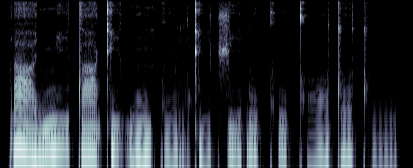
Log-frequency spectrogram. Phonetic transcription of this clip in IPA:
ɾ a˦˨ ɲ i˦ t a˦ kʼ i˦ ɡʷ ũ˨ k u˨ r kʼ i˨ t͡ʃ i˦ ɗ u˦ kʰ u˦ kʰ ɔ˨˦ t o˦ tʰ u˨

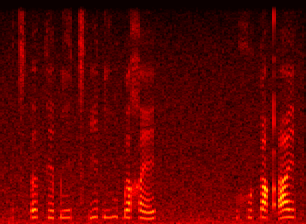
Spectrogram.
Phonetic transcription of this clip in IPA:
t͡sʼ ə˧˥˧ k ɪ˨ ɓ e̤˧˥˧ t͡sʼ i˧˥˧ ɗ i̤˧˥˧ ŋ ɓ ə˨˦ χ e˨˩˦ | xʷ ɐ˨˦ ɠ ə˨˩˦ qʼ e˧˥˧

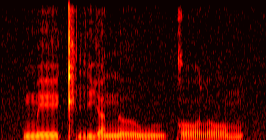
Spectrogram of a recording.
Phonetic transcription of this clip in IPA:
m eː˦˥ kʰ r i˨˩ a̯ n ɤː˩˦ w uː˩˦ k ɔː˨˩ l ɔː˧ m

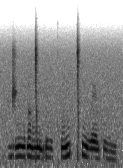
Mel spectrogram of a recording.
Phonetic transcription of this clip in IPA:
d͡ʒ ɨː ɗ ɔ̃ ŋ͡ǀ ĩ b r ɨː kʷʰ ĩː p ǀʰ ĩ β ɛ l xʷ ɨː

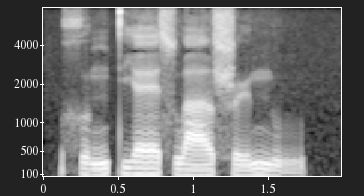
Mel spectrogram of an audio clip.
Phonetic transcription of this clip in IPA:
x ʊ˨˦ ŋ t̪ j ɛ˦ s w ä˨˦ ʂ ɻ̩˨˦ n̪ ṵ˨˩

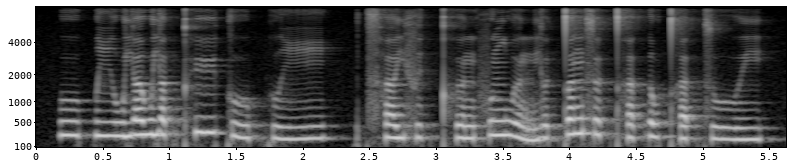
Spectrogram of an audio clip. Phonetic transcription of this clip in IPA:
uː˧ k̚ w iː˧ w j ɐ˥ w j ɐ˥ k̚ pʰ yː˥ k uː˨ p̚ kʷ iː˨˧ | t͡sʰ ɐ˨ j f ɪ˨ k̚ pʰ ɵ˨ n f ʊ˥ ŋ w ɵ˨˩ n j ɵ˧ t̚ t̪ ɐ˥ ŋ s ɵ˧ t̚ t̪ʰ ɐ˨˥ k̚ ɐ˨˥ w t̪ʰ ɐ˨˥ t̚ t͡s uː˨ j

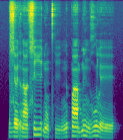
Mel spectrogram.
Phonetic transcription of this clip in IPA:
z ɛ˨ r ã˨ s iː˦ ɗ ũ˨ pʰ iː˨ ŋ ɪ˦ p ã˦ ɓ ĩ˦˨ ŋ ɣ u˦ l eː˨

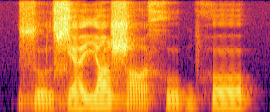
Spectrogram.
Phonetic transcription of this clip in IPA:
z u˩ l ʑ æ˧˥ j ɑ˥ ʐ ɑ˩ x u˧˥ b h o˥

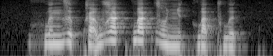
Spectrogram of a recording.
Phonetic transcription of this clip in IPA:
h w ə˨˦ n z ə˨˩ p̚ k a̰˧˥ w ɣ a˦˥ k̚ h w a˦˥ k̚ z ɔ̤˨˩ ɲ ə˨˩ t̚ h w a˨˩ t̚ k w ə˨˩ t̚

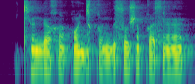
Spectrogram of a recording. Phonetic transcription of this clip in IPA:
cʰ ɛ̃ ŋ æ χ æ̃ q õ ɟ i q ɛ ŋ ə s ɔ ʃ ɛ̃ q æ s æ̃

